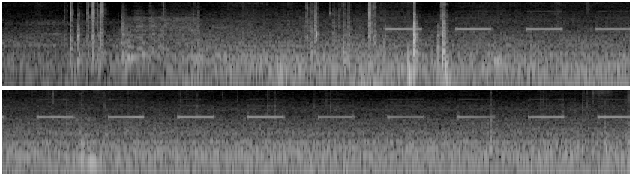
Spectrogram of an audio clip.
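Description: Car engine running at idle inside the cabin, with a few clicks early and a clunk about four seconds in. From there the car's reverse warning beeps steadily, about twice a second, while it backs out.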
